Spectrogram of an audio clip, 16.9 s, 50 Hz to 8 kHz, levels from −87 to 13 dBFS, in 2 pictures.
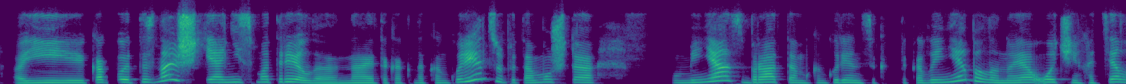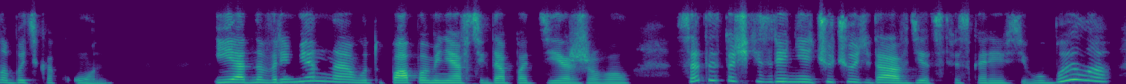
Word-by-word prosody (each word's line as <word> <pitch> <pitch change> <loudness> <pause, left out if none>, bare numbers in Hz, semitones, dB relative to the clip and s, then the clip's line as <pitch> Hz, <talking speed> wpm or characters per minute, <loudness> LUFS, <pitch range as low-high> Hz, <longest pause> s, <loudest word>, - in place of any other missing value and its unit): И 210 +2 0
как 245 0 +1
бы, 255 0 +2
ты 265 +2 -7
знаешь, 405 - +8
я 250 0 +4
не 255 +1 -5
смотрела 255 -8 -1
на 200 +3 -2
это 195 0 -7
как 195 -1 -10
на 195 - -11
конкуренцию, 310 - +1
потому 230 +2 -6
что 235 -3 0 0.6
у 210 - -16
меня 260 - +4
с - - -8
братом 245 -2 0
конкуренции 205 +1 -7
как - - -16
таковой 215 +2 -6
не 305 - -1
было, 300 - -3
но 210 0 -4
я 235 +2 +1
очень 255 -5 -1
хотела 230 +5 -3
быть 220 +2 -6
как 205 - -16
он. 165 -4 -11 0.8
И 245 +2 +2
одновременно 255 +5 +1
вот 220 -2 -8
папа 220 0 +6
меня 210 -1 +2
всегда 195 0 -1
поддерживал. 180 -1 -4 0.3
С - - -8
этой 425 - 0
точки 370 -6 +1
зрения 275 -2 -1
чуть-чуть, 270 -2 -1
да, 225 -3 +6
в 195 - -7
детстве, 195 0 -6
скорее 185 0 -7
всего, 175 +3 -12
было, 380 - 0
225 Hz, 175 wpm, -24 LUFS, 200-265 Hz, 0.8 s, знаешь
